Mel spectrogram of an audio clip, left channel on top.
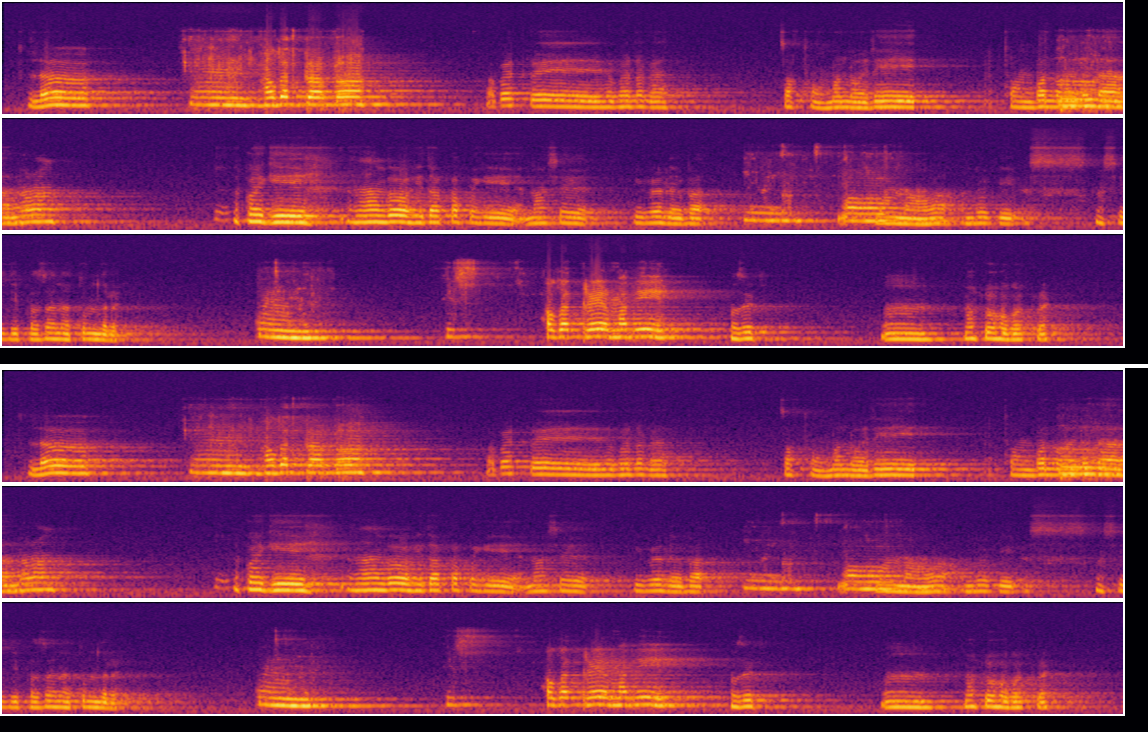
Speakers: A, on the left; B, on the left.
A: Hello.
B: ꯎꯝ ꯍꯒꯠ ꯄꯥꯔꯕꯣ꯫
A: ꯍꯧꯒꯠ ꯈ꯭ꯔꯦ ꯍꯧꯒꯠꯂꯒ ꯆꯥꯛ ꯊꯣꯡꯕ ꯂꯣꯏꯔꯦ ꯊꯣꯡꯕ ꯂꯣꯏꯔꯒ
B: ꯎꯝ
A: ꯉꯔꯥꯡ ꯑꯩꯈꯣꯏꯒꯤ ꯑꯉꯥꯡꯗꯣ ꯍꯤꯗꯥꯛ ꯀꯥꯞꯄꯒꯤ ꯃꯥꯁꯦ ꯐꯤꯕꯔ ꯂꯩꯕ꯫
B: ꯎꯝ ꯑꯣ
A: ꯃꯥ ꯅꯥꯕ ꯑꯗꯨꯒꯤ ꯑꯁ ꯉꯁꯤꯗꯤ ꯐꯖꯅ ꯇꯨꯝꯗꯔꯦ
B: ꯎꯝ ꯏꯁ ꯍꯧꯒꯠꯈ꯭ꯔꯦ ꯑꯃꯗꯤ
A: ꯍꯧꯖꯤꯛ ꯎꯝ ꯃꯁꯨ ꯍꯧꯒꯠꯈ꯭ꯔꯦ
